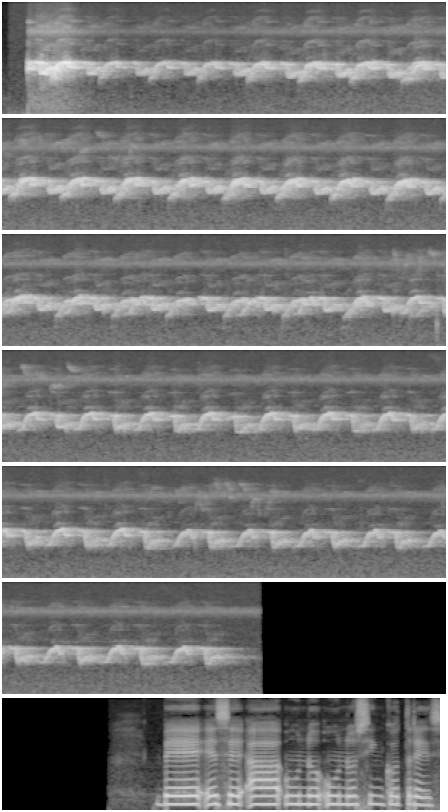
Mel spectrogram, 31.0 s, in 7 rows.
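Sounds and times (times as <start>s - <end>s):
bird whistling: 0.3s - 24.8s
speech: 28.2s - 31.0s.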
